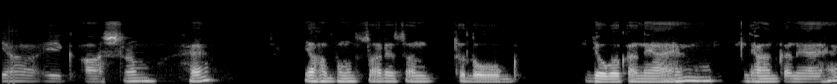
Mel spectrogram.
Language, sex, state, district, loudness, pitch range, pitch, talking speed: Hindi, male, Chhattisgarh, Raigarh, -21 LUFS, 130-150 Hz, 140 Hz, 120 wpm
